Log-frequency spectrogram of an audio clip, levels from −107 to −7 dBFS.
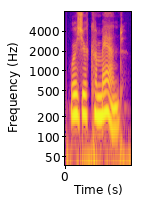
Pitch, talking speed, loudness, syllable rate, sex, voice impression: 200 Hz, 180 wpm, -14 LUFS, 6.4 syllables/s, female, very feminine, adult-like, fluent, sincere, friendly, slightly kind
